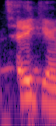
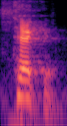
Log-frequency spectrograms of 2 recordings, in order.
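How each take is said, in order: First: The first syllable sounds like 'take'. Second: The first syllable sounds like 'tech'. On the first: The speaker calls it wrong. "I was pronouncing the name wrong" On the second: The speaker calls it right. "you're like"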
